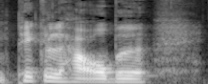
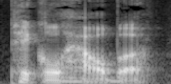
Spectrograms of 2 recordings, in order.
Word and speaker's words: Pickelhaube: So actually, that's the German pronunciation, Pickelhaube, and in English, the pronunciation is very similar, Pickelhaube.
